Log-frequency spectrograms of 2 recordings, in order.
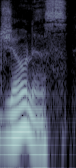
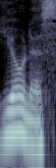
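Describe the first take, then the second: First: The name is pronounced the English way. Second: The name is pronounced the German way.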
